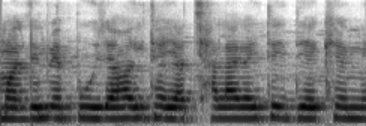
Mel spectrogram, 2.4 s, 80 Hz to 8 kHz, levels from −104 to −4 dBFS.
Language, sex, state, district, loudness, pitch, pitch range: Hindi, female, Bihar, Vaishali, -15 LUFS, 215 Hz, 210-220 Hz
